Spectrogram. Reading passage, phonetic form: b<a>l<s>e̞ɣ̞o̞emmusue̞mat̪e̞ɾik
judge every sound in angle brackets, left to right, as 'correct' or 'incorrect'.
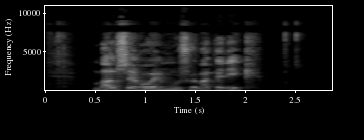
correct, correct

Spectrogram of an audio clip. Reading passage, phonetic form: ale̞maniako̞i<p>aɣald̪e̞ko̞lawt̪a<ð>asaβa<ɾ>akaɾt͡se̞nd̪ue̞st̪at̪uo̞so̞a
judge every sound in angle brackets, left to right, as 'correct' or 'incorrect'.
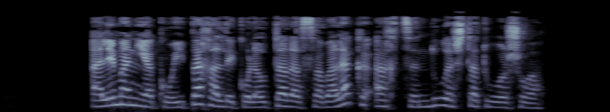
correct, correct, incorrect: l

